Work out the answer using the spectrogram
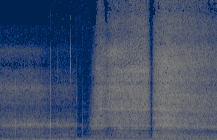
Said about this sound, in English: So let's try to focus on not breathing really heavily into the mic.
